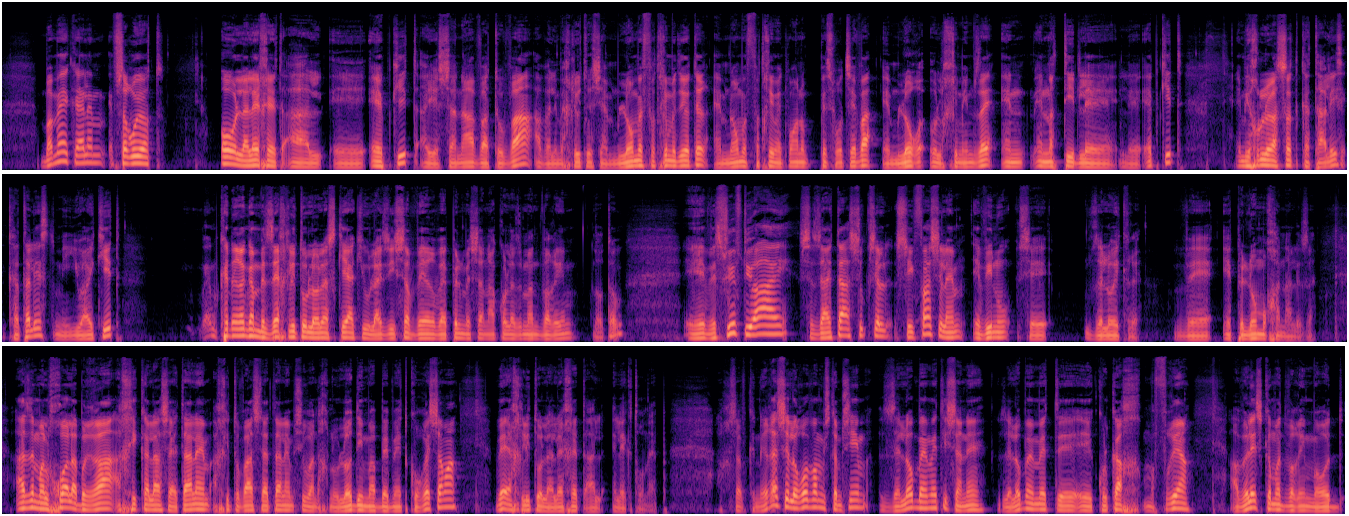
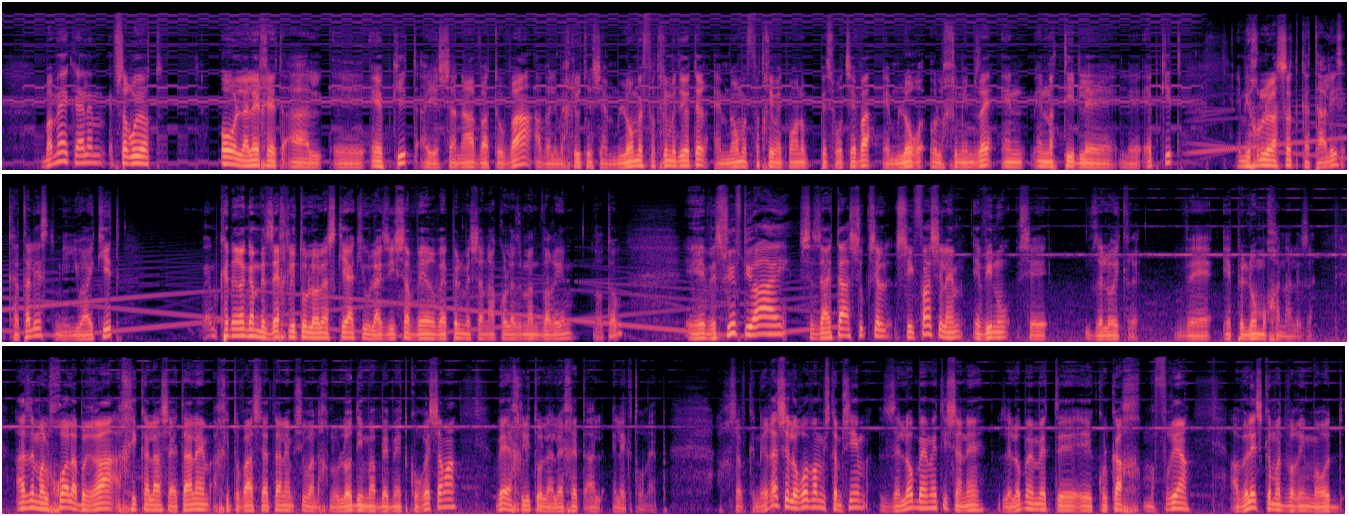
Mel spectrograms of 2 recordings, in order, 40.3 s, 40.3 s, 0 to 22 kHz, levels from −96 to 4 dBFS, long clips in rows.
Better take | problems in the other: first | alarms or sirens; noticeable; throughout; 20 dB below the speech

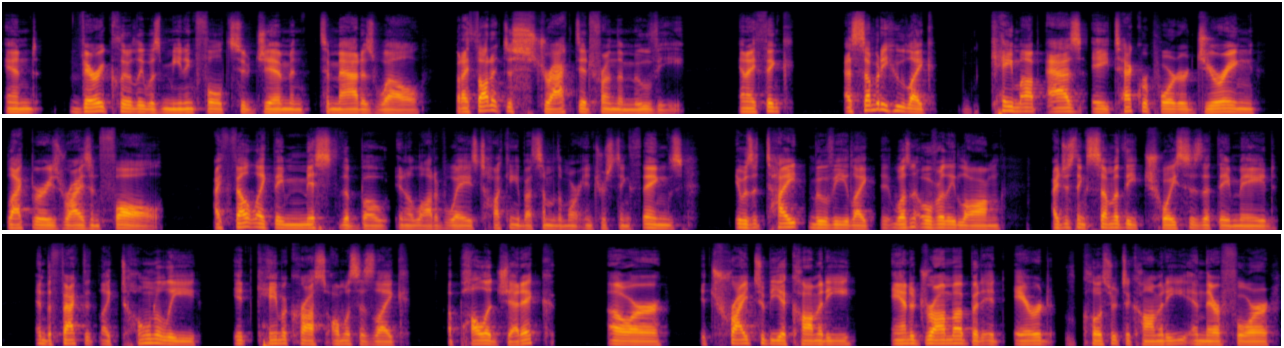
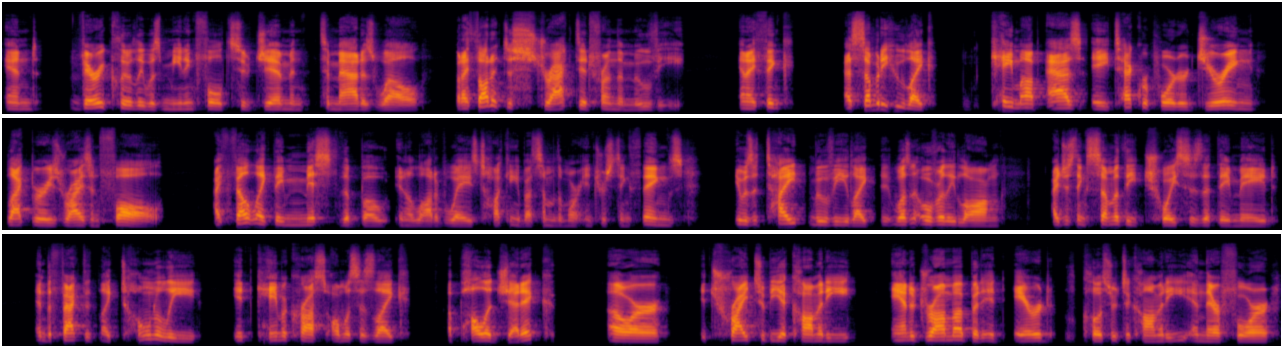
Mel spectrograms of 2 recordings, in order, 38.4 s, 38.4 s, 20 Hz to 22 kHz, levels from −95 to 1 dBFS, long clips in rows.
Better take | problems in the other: first | thin; very; fading below 400 Hz

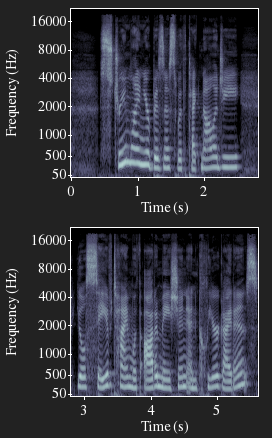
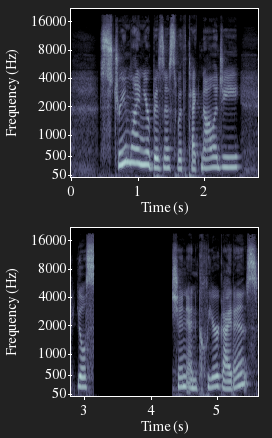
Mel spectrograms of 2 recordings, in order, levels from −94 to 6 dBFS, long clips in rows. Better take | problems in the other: first | audio cutting out; at 3 s for 1 s

